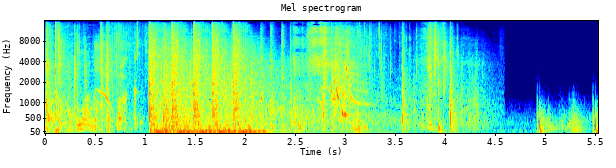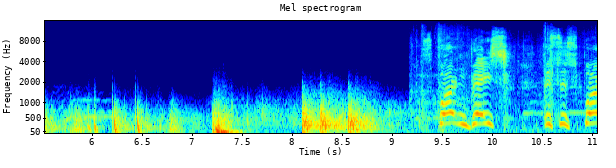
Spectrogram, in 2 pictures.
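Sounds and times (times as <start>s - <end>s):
rapid gunshots: 1.0s - 2.5s.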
